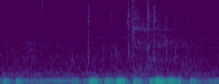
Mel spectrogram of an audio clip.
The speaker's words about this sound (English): But I'm on Google Flights here. I'm typing in Los Angeles to Lima.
